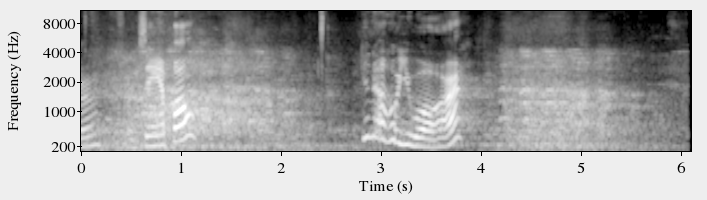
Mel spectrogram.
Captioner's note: audience laughter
